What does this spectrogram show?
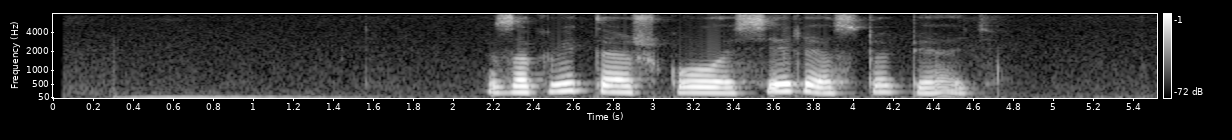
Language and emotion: Russian, neutral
